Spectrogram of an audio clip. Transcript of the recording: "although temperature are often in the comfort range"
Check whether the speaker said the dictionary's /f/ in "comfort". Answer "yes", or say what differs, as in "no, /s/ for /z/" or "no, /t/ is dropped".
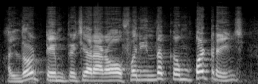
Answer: no, /p/ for /f/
